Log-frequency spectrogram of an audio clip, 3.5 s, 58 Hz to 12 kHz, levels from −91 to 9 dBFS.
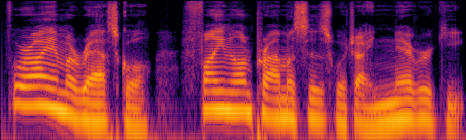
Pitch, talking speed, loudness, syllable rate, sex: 145 Hz, 205 wpm, -14 LUFS, 4.9 syllables/s, male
